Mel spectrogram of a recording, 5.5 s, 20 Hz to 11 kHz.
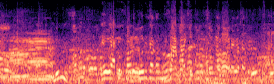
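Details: At a Comilla cattle market in Bangladesh, January 2025, Sahiwal bulls give a long, low moo that opens the recording, then shorter grunting calls. Dense crowd chatter and men's voices continue around them.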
